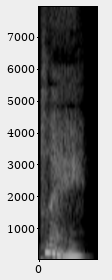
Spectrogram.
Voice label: Voices Announcer Status; unreal development kit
